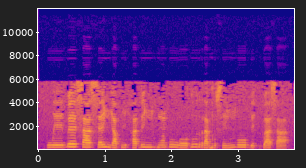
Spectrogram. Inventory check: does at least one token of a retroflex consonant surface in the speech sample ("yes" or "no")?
no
